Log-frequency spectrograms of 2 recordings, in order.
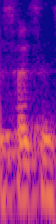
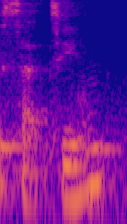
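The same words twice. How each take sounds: First: Said in the usual way. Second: "satin" in a strong African accent. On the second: Shown as a demonstration. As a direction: say "satin" the African way, vowels open. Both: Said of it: "My very African accent".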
